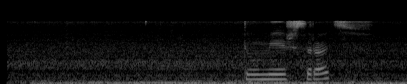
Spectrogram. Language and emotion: Russian, neutral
